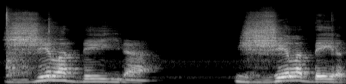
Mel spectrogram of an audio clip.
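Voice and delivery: "Geladeira" very slow, G said as J; teacher sounding out "Geladeira" with a J; J sound demo. Shown as a demonstration. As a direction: drag "Geladeira" out, J clear. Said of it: "Também um som de J".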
